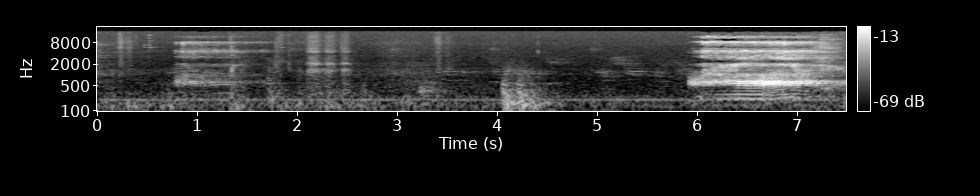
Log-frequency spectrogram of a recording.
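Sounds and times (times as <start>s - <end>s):
small Shih Tzu dog snoring: 0.8s - 1.7s, 5.9s - 7.4s.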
